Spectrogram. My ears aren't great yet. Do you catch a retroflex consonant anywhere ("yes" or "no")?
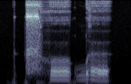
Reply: yes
